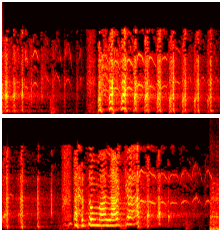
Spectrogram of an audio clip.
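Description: Laughter in three bursts of rapid 'ha' pulses, the last ending in a held, wavering note.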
